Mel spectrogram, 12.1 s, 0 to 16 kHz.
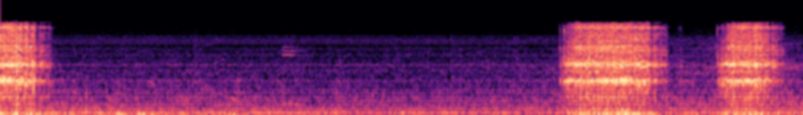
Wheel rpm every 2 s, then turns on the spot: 30, 0, 0, 0, 70, 30.
none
